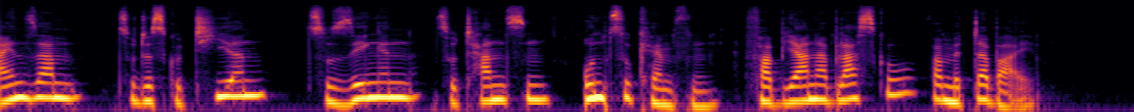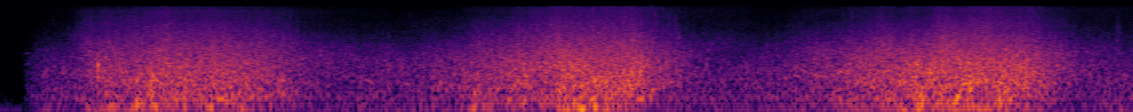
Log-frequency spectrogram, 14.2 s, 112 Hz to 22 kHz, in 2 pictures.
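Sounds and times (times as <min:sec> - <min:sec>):
speech: 0:00.0 - 0:06.6
waves washing onto the shore of a large lake at the foot of the Andes in Patagonia: 0:07.3 - 0:14.1.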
